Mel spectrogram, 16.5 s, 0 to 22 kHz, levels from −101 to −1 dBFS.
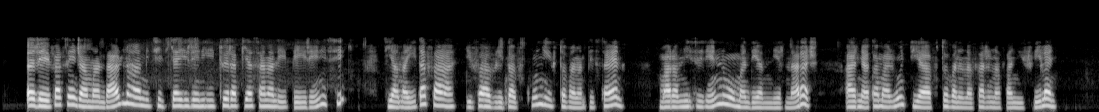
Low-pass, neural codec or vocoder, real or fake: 5.4 kHz; vocoder, 22.05 kHz, 80 mel bands, Vocos; fake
